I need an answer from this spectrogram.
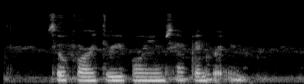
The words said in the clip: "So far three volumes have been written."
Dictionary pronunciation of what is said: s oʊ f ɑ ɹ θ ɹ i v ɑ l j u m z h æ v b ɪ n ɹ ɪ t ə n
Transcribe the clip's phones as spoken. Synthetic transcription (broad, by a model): s oʊ f ɑ ɹ θ ɹ i v ɑ l j u m z h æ v b ɪ n ɹ ɪ t n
